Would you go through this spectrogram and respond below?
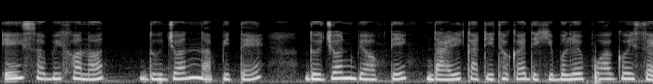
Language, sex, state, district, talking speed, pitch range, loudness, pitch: Assamese, female, Assam, Kamrup Metropolitan, 110 wpm, 235-270 Hz, -14 LUFS, 255 Hz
